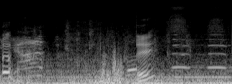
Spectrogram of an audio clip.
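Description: Fishing boat's engine running steadily with a constant hum, with wind buffeting the microphone.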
